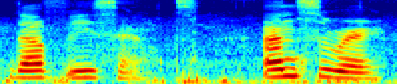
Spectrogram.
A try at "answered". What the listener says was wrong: Once again, the student mispronounced peasant to pheasants and mispronounced answered to answer, omitting the D sound.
